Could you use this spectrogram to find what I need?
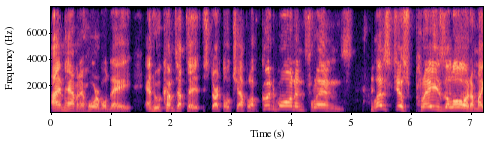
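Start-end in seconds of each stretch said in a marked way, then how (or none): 3.5-7.0 put-on high English accent. Recalling a cheerful professor's greeting: imitating Doctor Owen's English accent. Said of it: "he had this English accent".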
